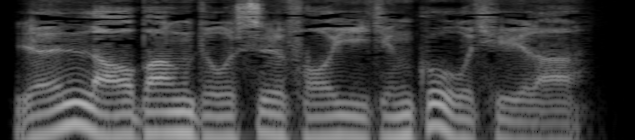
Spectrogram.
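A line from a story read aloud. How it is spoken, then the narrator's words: Calm, after long silence. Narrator (Chinese): 天风大师默然半晌，淡淡地说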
